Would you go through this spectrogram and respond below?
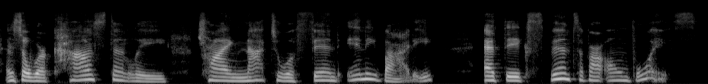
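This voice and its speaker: A woman in her forties with a heavy, deep voice, telling stories in an emphatic, animated way as a guest in a casual interview. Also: unhurried, dry recording, studio quality. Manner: emphatic, animated storytelling with repeated phrases. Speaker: guest speaker and life coach.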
